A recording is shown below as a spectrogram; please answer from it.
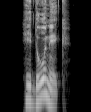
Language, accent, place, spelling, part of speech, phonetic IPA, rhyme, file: German, Germany, Berlin, Hedonik, noun, [heˈdoːnɪk], -oːnɪk, De-Hedonik.ogg
- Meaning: hedonism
